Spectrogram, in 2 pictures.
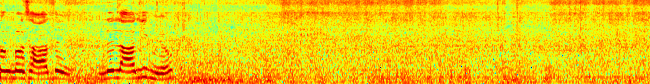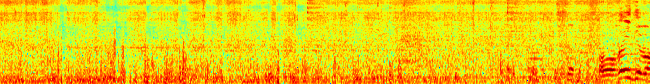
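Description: A motorcycle engine rumbles steadily while riding along a road.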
